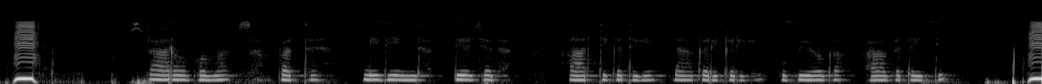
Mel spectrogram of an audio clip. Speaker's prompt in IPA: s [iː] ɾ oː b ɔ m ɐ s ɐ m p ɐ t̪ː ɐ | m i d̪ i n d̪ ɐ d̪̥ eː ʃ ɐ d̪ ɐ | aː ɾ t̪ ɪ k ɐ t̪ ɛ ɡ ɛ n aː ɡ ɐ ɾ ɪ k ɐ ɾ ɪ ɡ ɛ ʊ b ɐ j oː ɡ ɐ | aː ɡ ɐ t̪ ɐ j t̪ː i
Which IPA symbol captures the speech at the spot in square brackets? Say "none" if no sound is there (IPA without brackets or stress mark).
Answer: aː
